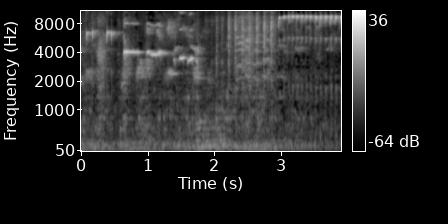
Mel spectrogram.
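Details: Sunbird singing, played to encourage young birds to sing: thin piercing whistled notes, a buzzy twittering passage, then a long, very high sustained whistle over rapid ticking chirps.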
